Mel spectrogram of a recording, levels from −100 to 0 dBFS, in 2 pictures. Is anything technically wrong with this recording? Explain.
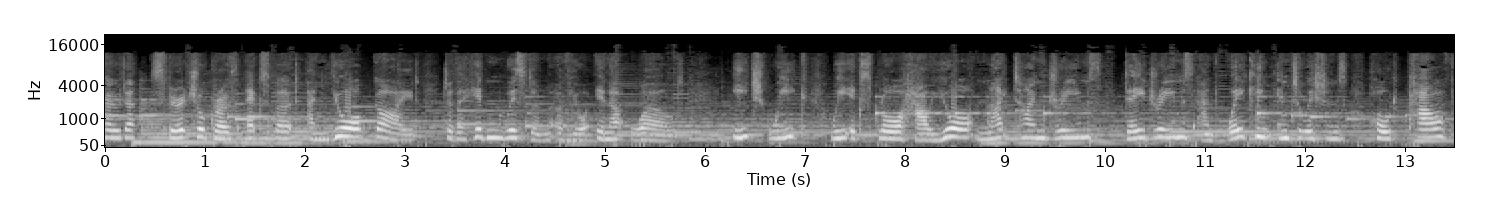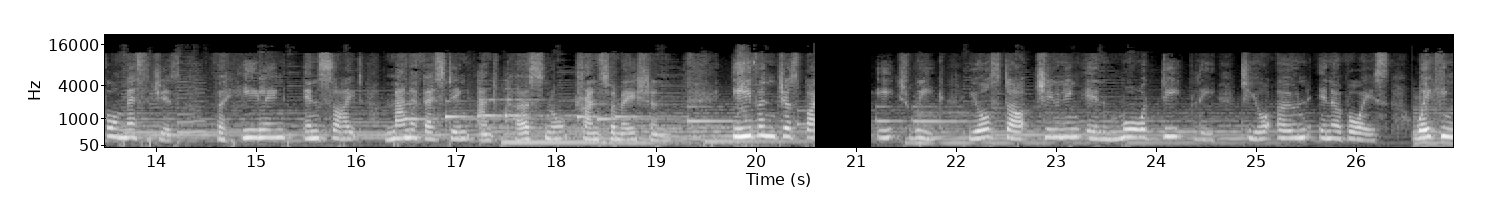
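Yes. At 20.57 s the sound drops out in a stream reconnect that lasts until 21.15 s. The connection broke, the player fell silent for about 509 ms, then reconnected and started a new decoder partway through the stream. When sound returns it has skipped forward by roughly 0.7 s, so that stretch is simply missing. On a waveform this shows as a flat gap with a clean, faded-in restart, and a spectrogram shows a blank vertical band.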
